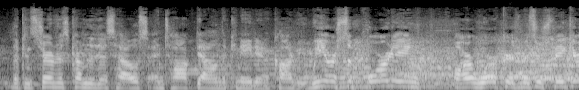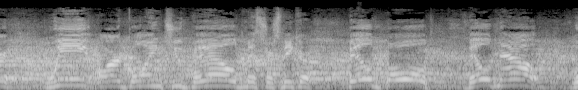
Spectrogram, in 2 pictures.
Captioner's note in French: voix de l'interprète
